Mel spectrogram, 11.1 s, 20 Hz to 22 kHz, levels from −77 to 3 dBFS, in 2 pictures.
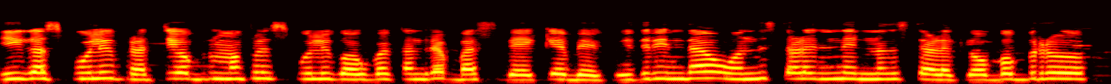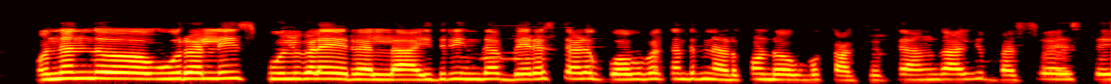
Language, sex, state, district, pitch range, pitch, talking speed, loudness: Kannada, female, Karnataka, Bellary, 245-275 Hz, 265 Hz, 190 wpm, -16 LUFS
